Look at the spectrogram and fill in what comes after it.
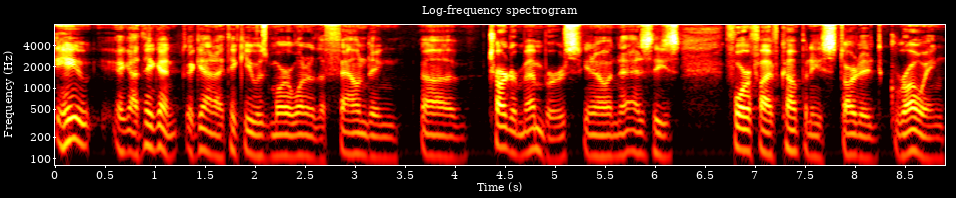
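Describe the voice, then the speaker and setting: At a moderate pace, a man speaks in a plain, everyday voice with a fairly low pitch and ordinary pitch variation. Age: 60s. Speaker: podcast guest. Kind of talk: casual chat.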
